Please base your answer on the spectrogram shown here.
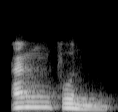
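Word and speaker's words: أَنْفٌ: Kemudian pada kalimat isim ini kita membacanya angfun. Jadi sekalipun nanti ada tulisan hanya alif nun fa, maka sudah bisa dibaca angfun.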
